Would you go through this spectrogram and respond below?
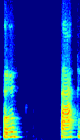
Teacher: obstrução completa da corrente de ar e vai ser seguida por uma liberação mais explosiva do ar para poder formar o som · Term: oclusiva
